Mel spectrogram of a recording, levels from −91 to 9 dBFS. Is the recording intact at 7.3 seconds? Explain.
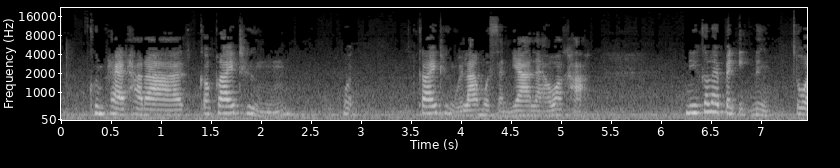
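Yes, the audio is intact at 7.3 seconds, with no fault audible at that moment.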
